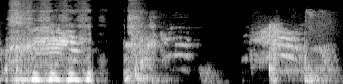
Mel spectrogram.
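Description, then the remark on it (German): A cat meows, three separate calls with short pauses between: a drawn-out yowl first, then two shorter, strained mews. No talking. “Das ist eine Katze.”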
